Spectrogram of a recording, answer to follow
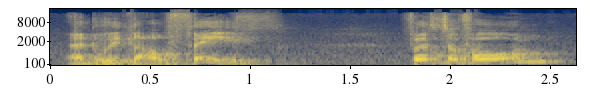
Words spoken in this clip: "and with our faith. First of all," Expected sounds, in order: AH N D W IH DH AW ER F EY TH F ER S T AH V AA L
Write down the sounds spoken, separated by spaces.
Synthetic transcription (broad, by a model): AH N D W IH DH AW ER F EY TH F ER S T AH V AA L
